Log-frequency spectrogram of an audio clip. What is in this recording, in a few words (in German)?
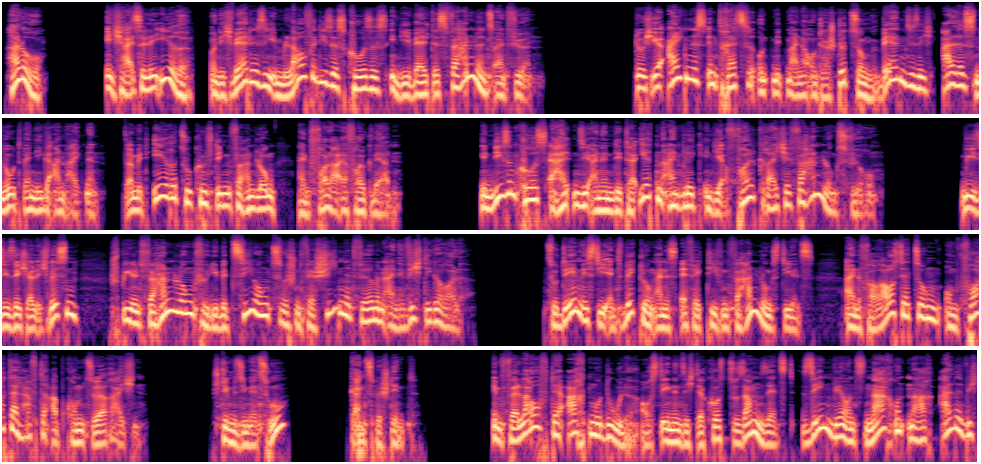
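elearning, deutsch männer; sprecher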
